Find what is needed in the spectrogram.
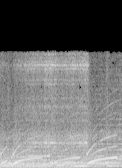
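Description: Logo-sting intro music: a held chord under repeated quick rising swoops that climb and level off.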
